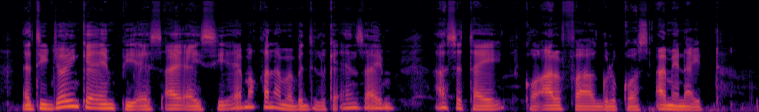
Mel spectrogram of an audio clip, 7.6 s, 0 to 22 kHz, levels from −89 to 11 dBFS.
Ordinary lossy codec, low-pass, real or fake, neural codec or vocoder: none; none; real; none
